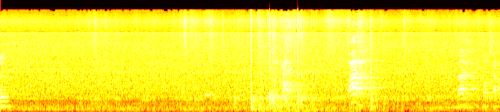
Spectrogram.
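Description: Two men wrestling on a plastic-sheeted mat: a steady background hiss, then about five seconds in a sudden thud as they go down onto the mat, followed by about a second of scuffling and rustling of the plastic sheet. A short vocal sound follows about two seconds later.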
